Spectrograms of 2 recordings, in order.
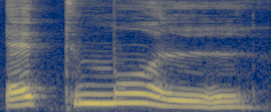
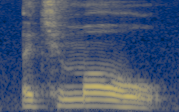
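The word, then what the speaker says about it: אתמול: Por favor, não use o o Tav com dental, articulação dental que nós usamos etmol, pelo menos na minha região, é et. Nós usamos dental etmol falaríamos assim o etmol, etmol. Atmol, não, atmol, porque o L a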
